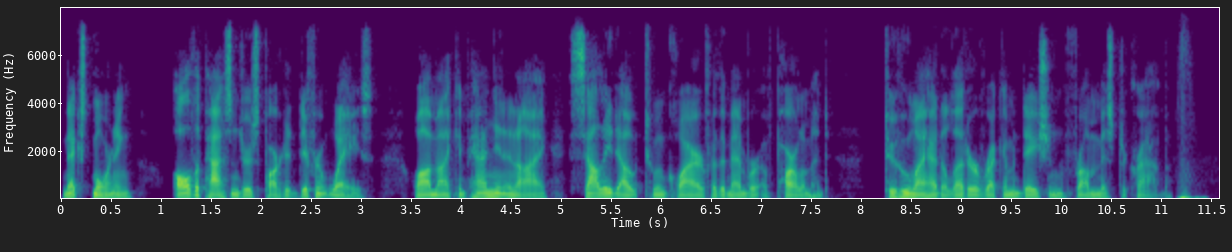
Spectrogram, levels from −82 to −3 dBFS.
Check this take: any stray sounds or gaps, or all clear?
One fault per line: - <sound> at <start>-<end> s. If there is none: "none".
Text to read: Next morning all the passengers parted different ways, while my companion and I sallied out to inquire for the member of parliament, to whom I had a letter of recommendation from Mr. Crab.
- whoosh at 11.2-11.5 s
